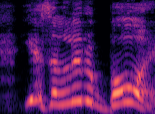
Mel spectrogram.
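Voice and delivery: put-on Scottish accent, pitched very high. Describing a movie scene, drifting into a put-on scottish accent. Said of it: "Why did I go into a Scottish accent?".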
